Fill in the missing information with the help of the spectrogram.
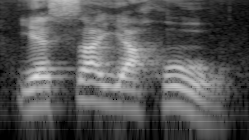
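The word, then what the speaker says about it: יְשַׁעְיָהוּ: 이렇게 해서 이사야 선지자를 보냈는데, 이사야 선지자는 이름의 뜻이 뭐냐면 예사야후, 그걸 이제 우리 발음으로 그냥 이사야 이렇게 번역을 해놨는데, 음역을 해놨는데, 하나님은 구원이시라, 그런 뜻이에요.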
